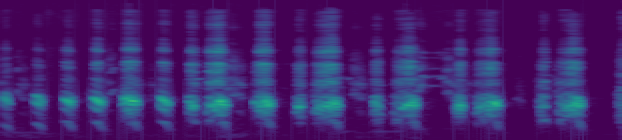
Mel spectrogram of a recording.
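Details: Male chukar partridge giving steady, rapid chuk-chuk notes, each short and mid-pitched, about five per second without a break.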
